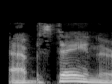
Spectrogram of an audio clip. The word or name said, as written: abstainer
